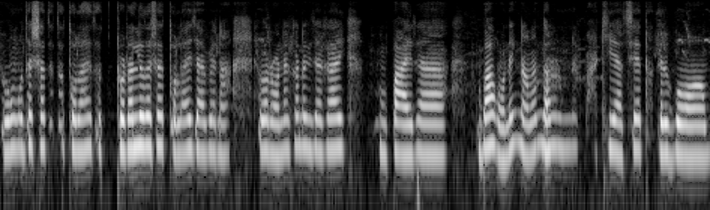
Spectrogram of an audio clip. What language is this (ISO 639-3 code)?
ben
